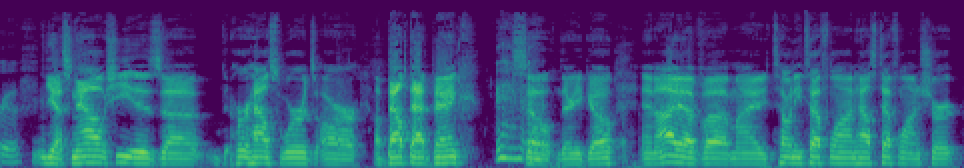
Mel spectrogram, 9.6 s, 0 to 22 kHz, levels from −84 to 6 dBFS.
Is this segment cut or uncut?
cut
